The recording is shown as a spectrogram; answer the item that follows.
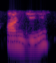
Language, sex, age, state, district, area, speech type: Dogri, female, 45-60, Jammu and Kashmir, Jammu, urban, conversation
